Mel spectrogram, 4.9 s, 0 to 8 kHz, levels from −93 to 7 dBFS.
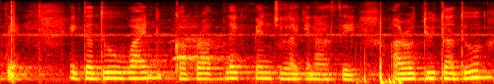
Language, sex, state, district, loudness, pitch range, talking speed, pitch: Nagamese, female, Nagaland, Dimapur, -19 LUFS, 190-210 Hz, 170 wpm, 200 Hz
